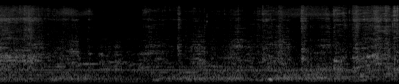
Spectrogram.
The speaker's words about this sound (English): Have to be careful that I don't stir too vigorously and splash it onto the burner, because the smell of scorched milk is nothing to enjoy, I don't think.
